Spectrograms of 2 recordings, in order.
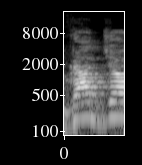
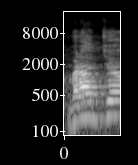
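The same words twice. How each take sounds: No difference in how they are said.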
